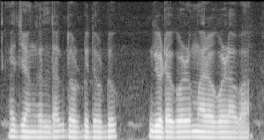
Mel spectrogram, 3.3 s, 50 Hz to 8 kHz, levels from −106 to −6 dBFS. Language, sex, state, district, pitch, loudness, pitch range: Kannada, male, Karnataka, Bidar, 115 Hz, -15 LUFS, 115-120 Hz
